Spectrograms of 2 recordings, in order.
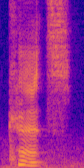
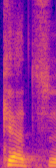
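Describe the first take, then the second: First: Higher squeaky correction; correcting mouse. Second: Higher, louder squeak; a second tiny voice backing him up; other mouse agreeing. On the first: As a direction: point out the mistake curtly. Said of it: "corrected the mouse". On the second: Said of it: "said the other". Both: Acted.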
